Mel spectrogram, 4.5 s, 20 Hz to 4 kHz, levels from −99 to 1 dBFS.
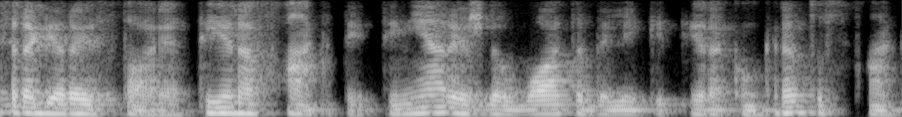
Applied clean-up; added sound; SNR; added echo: none; none; none; none.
